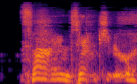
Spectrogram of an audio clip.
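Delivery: high-pitched, slow, drawn-out, uneasy voice.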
